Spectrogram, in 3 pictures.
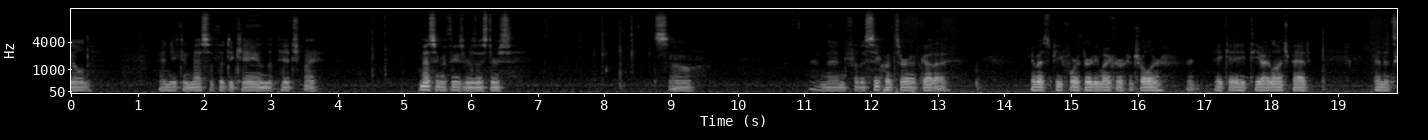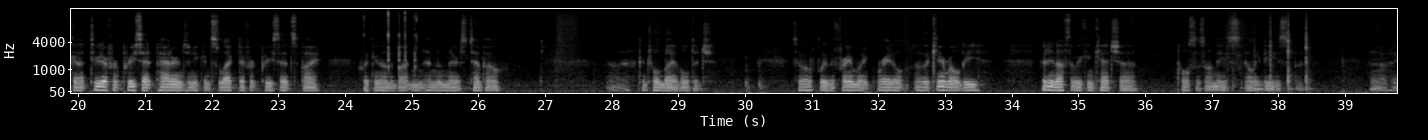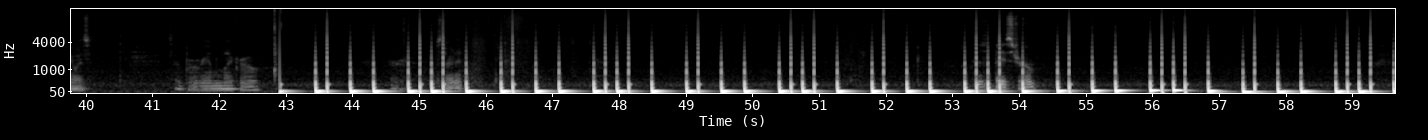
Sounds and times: Speech: 0:00.0 - 0:00.4, 0:01.3 - 0:03.8, 0:05.2 - 0:06.8, 0:08.8 - 0:09.6, 0:11.1 - 0:13.3, 0:14.4 - 0:18.7, 0:19.6 - 0:26.4, 0:27.9 - 0:29.6, 0:30.7 - 0:33.7, 0:34.4 - 0:38.6, 0:39.4 - 0:40.2, 0:41.2 - 0:42.7, 0:44.6 - 0:45.7, 0:53.3 - 0:54.3.

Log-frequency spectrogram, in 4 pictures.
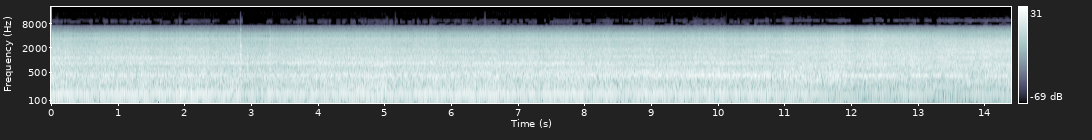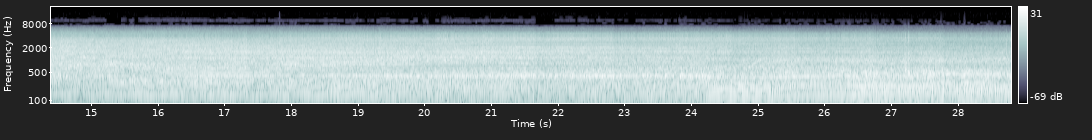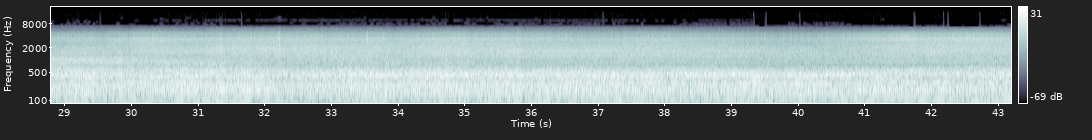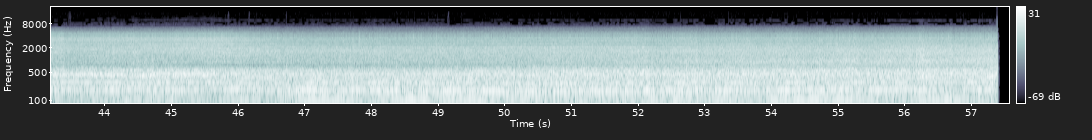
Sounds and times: Vehicle: 0:00.0 - 0:57.4.

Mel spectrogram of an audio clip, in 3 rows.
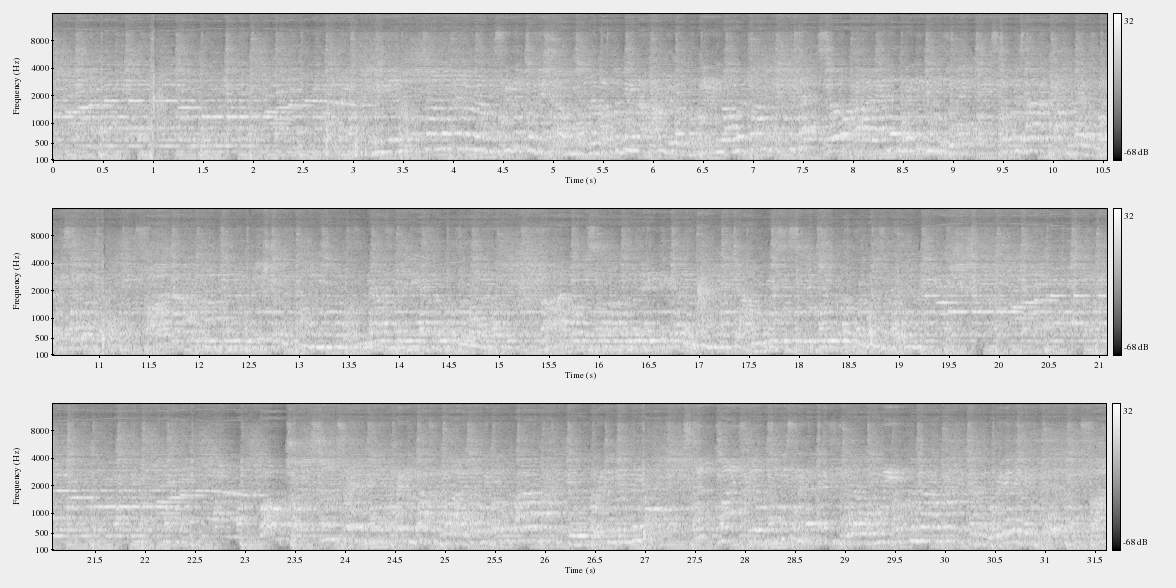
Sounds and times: Dance music: 0:00.0 - 0:31.6.

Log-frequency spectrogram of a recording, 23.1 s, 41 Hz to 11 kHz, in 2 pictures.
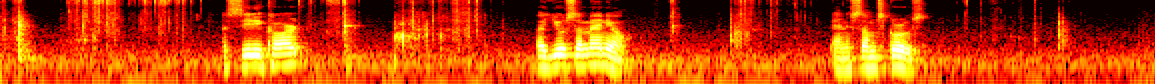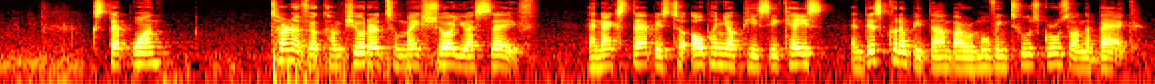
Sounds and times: Speech: 0:02.2 - 0:03.1, 0:05.4 - 0:06.4, 0:08.3 - 0:09.3, 0:12.5 - 0:13.3, 0:14.2 - 0:23.0.

